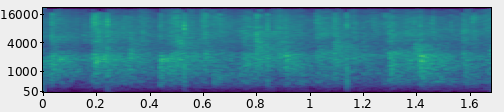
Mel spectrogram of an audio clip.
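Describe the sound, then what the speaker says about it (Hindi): A church congregation applauds together, a dense, steady patter of many hands clapping at close range for under two seconds with no talk over it. "परमेश्वर के लिए तालियां बजाएंगे"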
